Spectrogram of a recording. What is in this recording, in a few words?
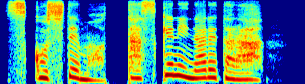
Vox Skill jp; kingsraid; voices heroes jp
